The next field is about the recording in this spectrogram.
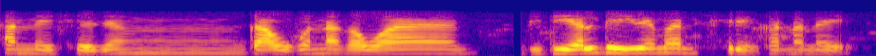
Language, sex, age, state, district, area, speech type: Bodo, female, 30-45, Assam, Kokrajhar, rural, conversation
